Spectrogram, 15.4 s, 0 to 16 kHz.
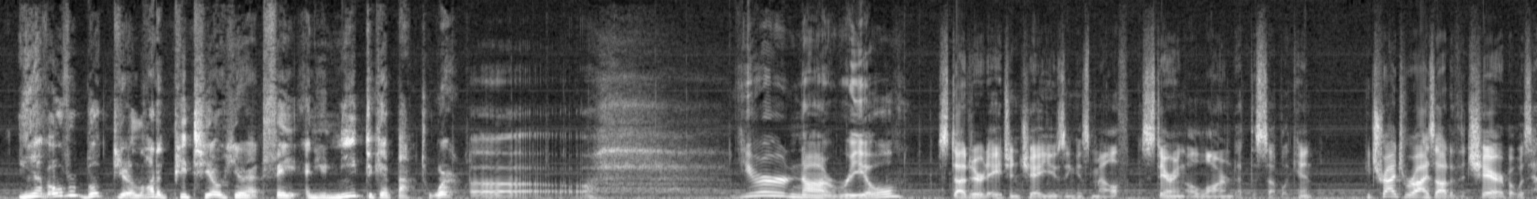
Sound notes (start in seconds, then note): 4.6 groans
